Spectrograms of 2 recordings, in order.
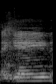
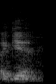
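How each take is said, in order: First: The second syllable rhymes with lane. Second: The second syllable rhymes with pen. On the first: "Because it rhymes with lane" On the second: "as opposed to again"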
